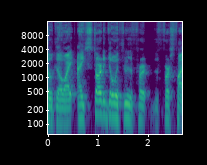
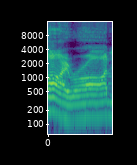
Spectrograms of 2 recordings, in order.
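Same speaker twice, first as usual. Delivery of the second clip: booming loud voice with one word drawn out; 2 semitones higher, 12 dB louder than usual. Recalling being greeted in the hall: booming Don Pardo voice. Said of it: "in that booming voice of his".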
